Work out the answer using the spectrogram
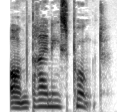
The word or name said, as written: omdrejningspunkter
